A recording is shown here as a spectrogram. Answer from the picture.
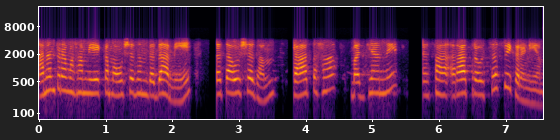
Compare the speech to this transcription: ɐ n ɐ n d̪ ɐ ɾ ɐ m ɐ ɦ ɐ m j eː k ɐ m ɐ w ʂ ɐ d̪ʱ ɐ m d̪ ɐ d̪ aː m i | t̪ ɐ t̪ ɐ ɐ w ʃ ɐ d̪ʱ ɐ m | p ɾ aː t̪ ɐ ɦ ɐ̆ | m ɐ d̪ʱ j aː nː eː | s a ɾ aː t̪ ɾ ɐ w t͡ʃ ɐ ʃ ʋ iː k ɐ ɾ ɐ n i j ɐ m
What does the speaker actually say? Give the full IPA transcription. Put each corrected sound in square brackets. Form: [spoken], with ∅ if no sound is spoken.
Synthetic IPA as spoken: ɐ n ɐ n [t̪] ɐ ɾ ɐ m ɐ ɦ ɐ m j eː k ɐ m ɐ w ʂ ɐ d̪ʱ ɐ m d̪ ɐ d̪ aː m i | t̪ ɐ t̪ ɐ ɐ w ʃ ɐ d̪ʱ ɐ m | p ɾ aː t̪ ɐ ɦ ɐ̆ | m ɐ d̪ʱ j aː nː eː | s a ɾ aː t̪ ɾ ɐ w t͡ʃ ɐ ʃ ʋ iː k ɐ ɾ ɐ [ɳ] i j ɐ m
